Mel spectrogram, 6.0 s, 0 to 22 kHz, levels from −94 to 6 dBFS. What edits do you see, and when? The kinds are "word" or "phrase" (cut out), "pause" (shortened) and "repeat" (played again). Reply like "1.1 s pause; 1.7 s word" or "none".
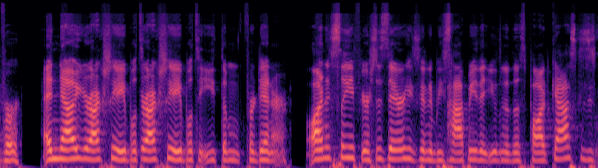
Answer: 1.4 s repeat; 3.7 s word; 4.5 s word; 5.0 s word

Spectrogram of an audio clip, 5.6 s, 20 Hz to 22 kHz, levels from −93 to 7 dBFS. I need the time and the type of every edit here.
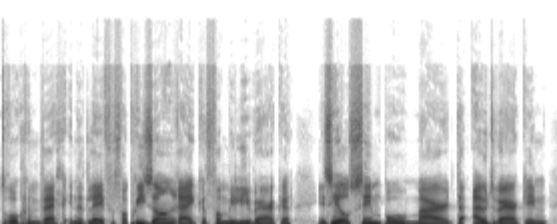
1.3 s word

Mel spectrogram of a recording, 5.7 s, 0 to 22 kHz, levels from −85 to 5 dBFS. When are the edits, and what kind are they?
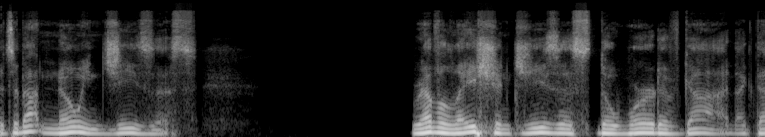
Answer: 3.8 s word

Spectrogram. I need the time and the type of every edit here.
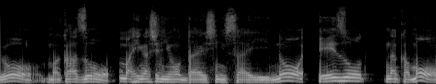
1.2 s phrase

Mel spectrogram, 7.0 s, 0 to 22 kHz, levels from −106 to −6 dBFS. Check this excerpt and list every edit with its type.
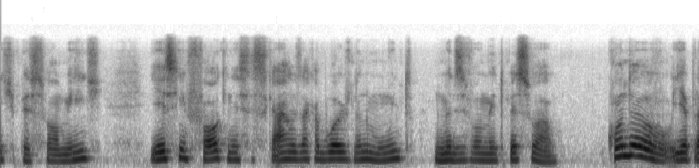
none

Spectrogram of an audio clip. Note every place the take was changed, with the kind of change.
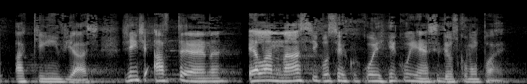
1.6 s word; 2.4 s pause; 3.2 s word

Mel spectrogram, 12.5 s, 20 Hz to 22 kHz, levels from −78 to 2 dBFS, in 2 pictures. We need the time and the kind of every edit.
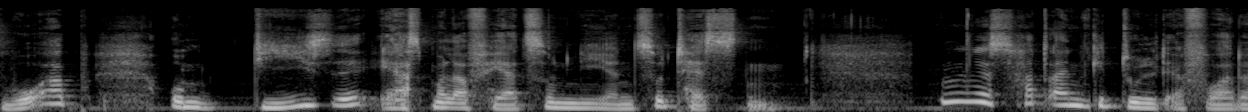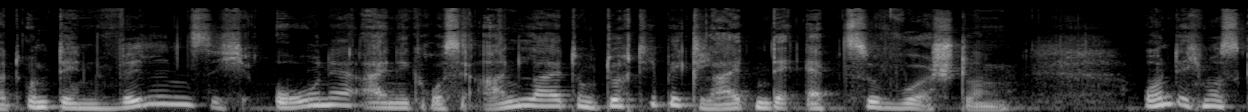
5.4 s word

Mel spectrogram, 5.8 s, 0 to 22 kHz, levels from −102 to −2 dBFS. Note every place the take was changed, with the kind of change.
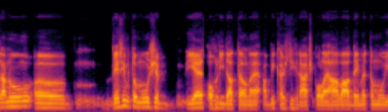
3.1 s word; 4.7 s word

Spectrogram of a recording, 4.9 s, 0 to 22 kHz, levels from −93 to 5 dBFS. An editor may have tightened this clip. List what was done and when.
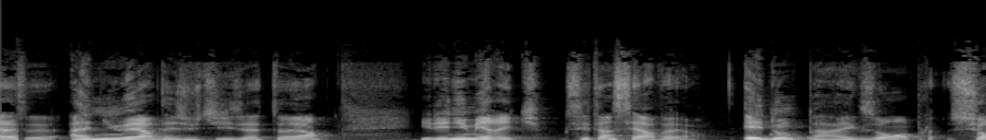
none

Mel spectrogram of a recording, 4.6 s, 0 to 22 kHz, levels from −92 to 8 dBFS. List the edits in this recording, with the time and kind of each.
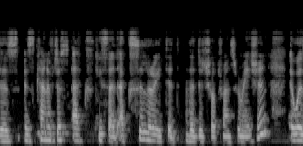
1.4 s word

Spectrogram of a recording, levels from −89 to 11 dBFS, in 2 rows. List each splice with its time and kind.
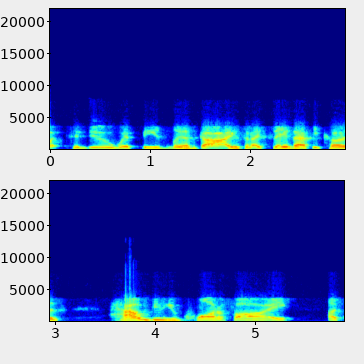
none

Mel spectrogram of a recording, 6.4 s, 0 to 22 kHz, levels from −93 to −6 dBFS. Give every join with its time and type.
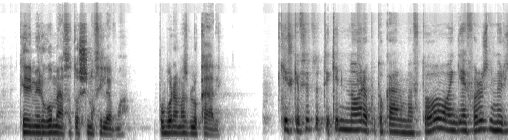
none

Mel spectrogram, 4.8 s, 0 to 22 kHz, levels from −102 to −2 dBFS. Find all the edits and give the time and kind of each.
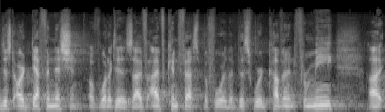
1.4 s word

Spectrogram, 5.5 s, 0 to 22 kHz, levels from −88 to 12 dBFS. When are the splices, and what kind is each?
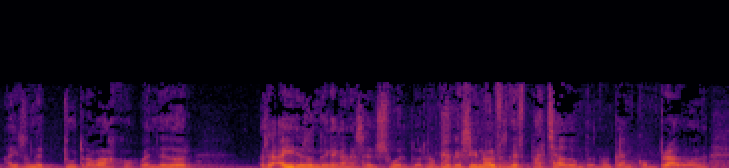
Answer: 1.1 s word; 1.9 s word; 2.5 s word; 3.2 s word; 3.7 s word; 4.4 s word

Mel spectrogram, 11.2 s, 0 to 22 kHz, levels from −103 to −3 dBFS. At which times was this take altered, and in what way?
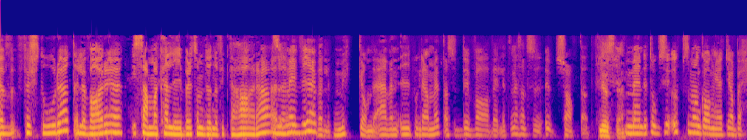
1.9 s pause; 4.8 s word

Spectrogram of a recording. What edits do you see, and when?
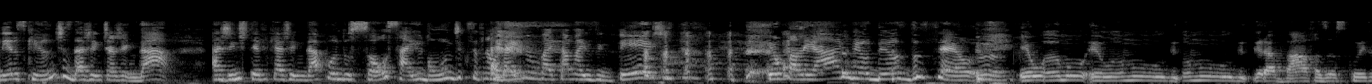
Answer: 4.3 s phrase; 4.8 s word; 10.4 s phrase; 11.8 s repeat

